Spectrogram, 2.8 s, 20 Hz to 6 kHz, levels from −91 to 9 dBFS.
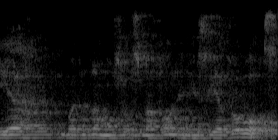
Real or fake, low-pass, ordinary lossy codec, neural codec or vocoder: fake; 5.4 kHz; Opus, 24 kbps; codec, 16 kHz, 16 kbps, FreqCodec, larger model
